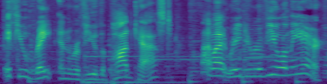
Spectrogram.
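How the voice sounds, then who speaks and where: A man hosting a drama podcast, reading a smooth, scripted narration and outro. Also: sits high, very animated, quick pace. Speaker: podcast host. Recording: music under the voice.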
